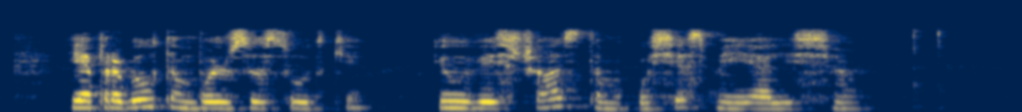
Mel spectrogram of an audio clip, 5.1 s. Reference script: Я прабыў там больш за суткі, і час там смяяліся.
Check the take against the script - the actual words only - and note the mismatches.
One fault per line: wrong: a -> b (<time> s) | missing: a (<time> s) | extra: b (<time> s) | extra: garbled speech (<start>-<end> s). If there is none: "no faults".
extra: ўвесь (2.3 s)
extra: усе (3.3 s)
